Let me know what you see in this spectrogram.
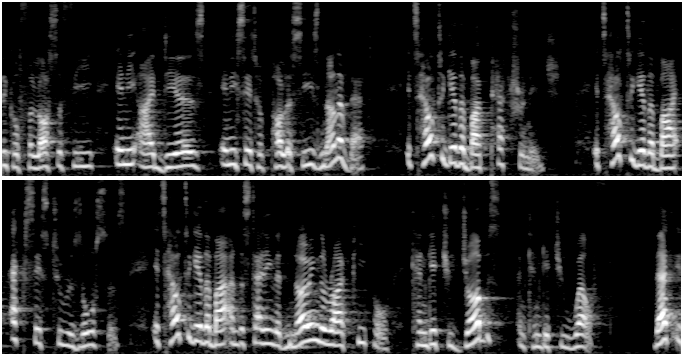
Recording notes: The third BizNews Conference in the Drakensberg. Answered questions posed to her by delegates at the conference.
